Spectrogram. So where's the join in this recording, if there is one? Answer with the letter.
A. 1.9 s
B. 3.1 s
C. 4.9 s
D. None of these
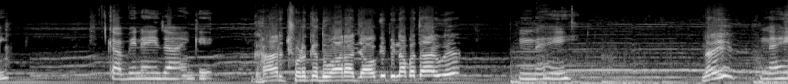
D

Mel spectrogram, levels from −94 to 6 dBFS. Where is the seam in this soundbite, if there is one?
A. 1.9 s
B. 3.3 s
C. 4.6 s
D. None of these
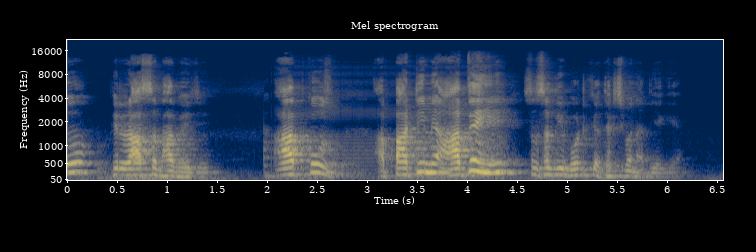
A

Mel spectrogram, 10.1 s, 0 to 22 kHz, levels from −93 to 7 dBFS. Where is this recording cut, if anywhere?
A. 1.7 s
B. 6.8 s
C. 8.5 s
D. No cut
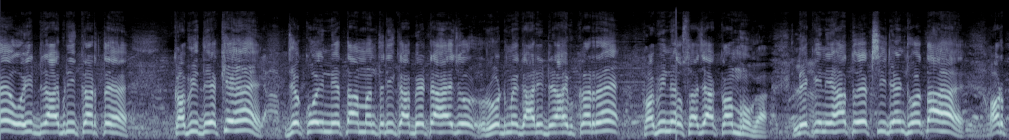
B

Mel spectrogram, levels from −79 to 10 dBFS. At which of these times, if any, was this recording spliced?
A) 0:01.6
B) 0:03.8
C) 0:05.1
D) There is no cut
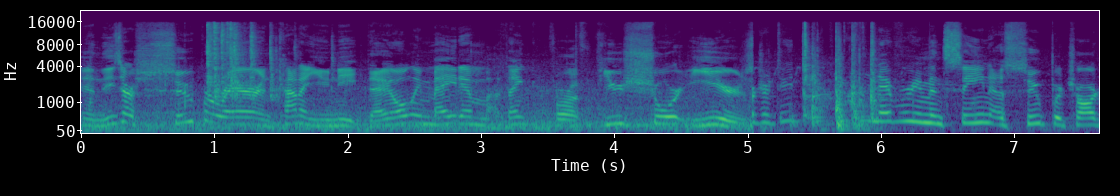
C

